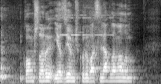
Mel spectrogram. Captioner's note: laughs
